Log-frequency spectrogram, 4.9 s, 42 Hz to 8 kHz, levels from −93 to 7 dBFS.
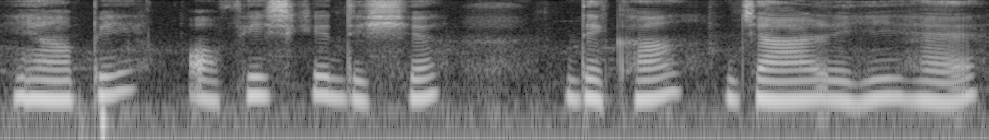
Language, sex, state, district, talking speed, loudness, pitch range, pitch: Hindi, female, Assam, Kamrup Metropolitan, 110 wpm, -18 LUFS, 195-220 Hz, 205 Hz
